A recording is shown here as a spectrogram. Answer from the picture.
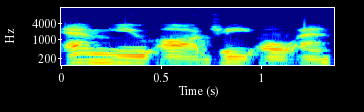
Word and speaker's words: Murgon: Now, I've got to say, Mugon, I would spell it Moogone, but it's actually Murgon, which is more for people out with the marketplace here.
